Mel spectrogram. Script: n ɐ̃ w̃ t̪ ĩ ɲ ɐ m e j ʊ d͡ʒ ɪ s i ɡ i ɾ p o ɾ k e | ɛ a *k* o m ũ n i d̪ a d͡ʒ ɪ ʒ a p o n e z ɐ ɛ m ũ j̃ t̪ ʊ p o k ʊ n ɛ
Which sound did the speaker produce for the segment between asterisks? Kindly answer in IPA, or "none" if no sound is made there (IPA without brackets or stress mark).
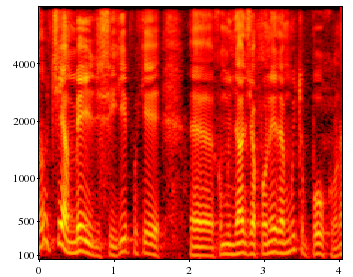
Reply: k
